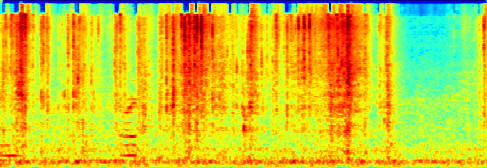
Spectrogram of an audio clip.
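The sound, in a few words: opening a Zalora package, crinkling packaging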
